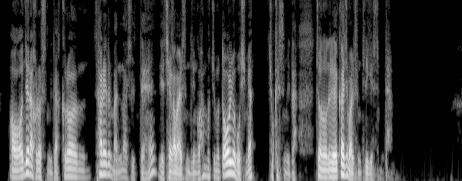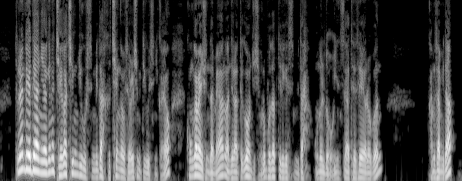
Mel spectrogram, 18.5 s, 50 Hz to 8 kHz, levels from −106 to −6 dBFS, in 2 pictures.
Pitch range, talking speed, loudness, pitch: 100-155 Hz, 430 characters per minute, -22 LUFS, 120 Hz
